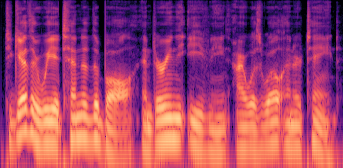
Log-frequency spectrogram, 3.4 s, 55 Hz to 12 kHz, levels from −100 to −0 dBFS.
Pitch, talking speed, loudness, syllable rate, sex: 110 Hz, 225 wpm, -18 LUFS, 7.1 syllables/s, male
